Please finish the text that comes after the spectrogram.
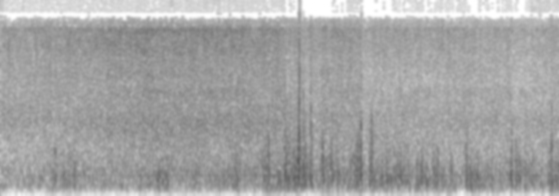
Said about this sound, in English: I was in North Germany on the Ostfriesland island of Northern Neu. I was sitting in a beach chair and watching the tide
